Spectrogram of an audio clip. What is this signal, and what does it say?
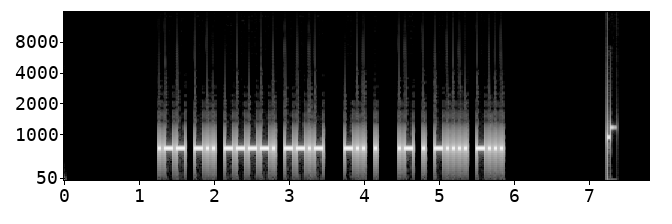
Morse code, heard as a keyed tone, about 32 wpm, 700 Hz. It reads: WD9Q DE AE6B
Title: USA Callsign DE Callsign - 4 Characters - 30wpm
